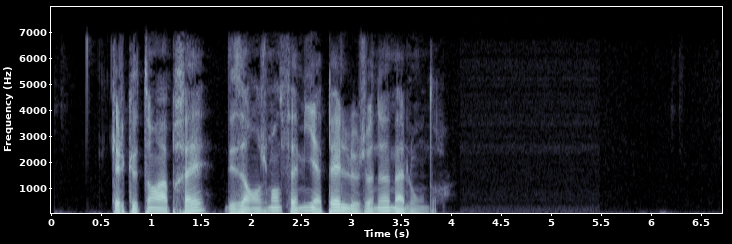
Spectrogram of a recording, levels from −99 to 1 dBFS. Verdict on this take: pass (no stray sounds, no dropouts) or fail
pass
